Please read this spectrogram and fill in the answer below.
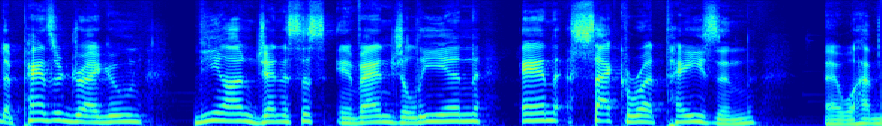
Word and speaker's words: Evangelion: Pour ton info, c'est un Hard G dans Evangelion.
